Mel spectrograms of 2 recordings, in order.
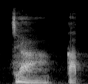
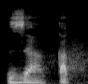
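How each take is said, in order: First: The word begins with a j sound. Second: The word begins with a z sound. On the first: The speaker calls it wrong. "bukan jakat" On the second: The speaker calls it right. "pakai huruf Z"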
